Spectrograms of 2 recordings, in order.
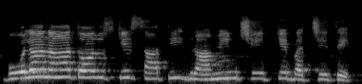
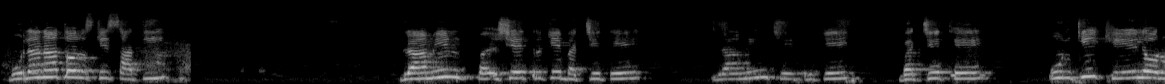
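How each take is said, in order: First: Quick run-through of the sentence; whole sentence in one quick breath; brisk dictation. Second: Phrase by phrase with long pauses; halting, spaced-out dictation; slower dictation. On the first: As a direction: read it straight through at a fast clip. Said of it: "इसको जल्दी जल्दी बोलते हैं". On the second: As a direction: break it up for students writing it down. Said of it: "फिर धीरे धीरे किसको बोलते हैं". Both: Real, not acted.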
